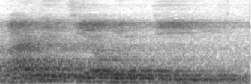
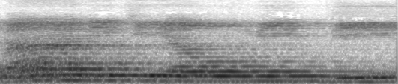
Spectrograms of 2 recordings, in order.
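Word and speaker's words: مالك يوم الدين: kemudianikiumidin fauq ya kedelapan Maliki yaumiddin itu di atas huruf Dal jangan bacanya Maliki yauminidin atau ada sebagian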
